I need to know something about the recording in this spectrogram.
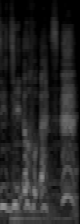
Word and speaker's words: DDoS: DDoS, not DDoS.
